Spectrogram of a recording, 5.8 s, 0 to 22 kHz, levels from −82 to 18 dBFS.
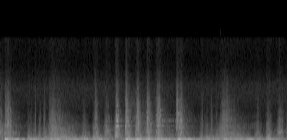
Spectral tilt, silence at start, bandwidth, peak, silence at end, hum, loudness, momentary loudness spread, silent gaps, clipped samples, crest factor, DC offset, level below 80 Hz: -6 dB/octave; 0 s; 16 kHz; -8 dBFS; 0 s; none; -26 LUFS; 7 LU; none; under 0.1%; 18 dB; under 0.1%; -34 dBFS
